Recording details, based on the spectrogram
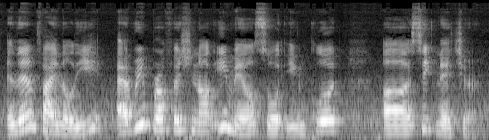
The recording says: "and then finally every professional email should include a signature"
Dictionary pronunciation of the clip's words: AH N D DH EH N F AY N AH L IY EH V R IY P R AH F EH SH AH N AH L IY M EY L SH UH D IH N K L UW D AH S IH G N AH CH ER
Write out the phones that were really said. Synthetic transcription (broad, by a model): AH N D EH N F AY N AH L IY EH V R IY P R AH F EH SH AH N AH L IY M EY L S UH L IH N K L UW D AH S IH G N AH CH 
